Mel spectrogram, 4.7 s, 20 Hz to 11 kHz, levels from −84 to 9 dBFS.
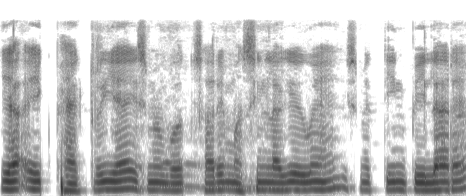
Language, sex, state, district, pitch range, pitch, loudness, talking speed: Hindi, male, Jharkhand, Deoghar, 125-140 Hz, 130 Hz, -20 LUFS, 205 wpm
